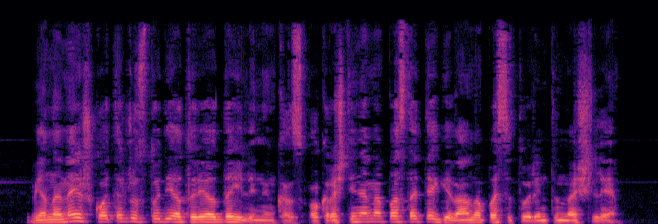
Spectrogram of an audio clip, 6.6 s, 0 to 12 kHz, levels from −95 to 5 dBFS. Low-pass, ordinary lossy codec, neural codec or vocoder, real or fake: 10.8 kHz; AAC, 48 kbps; none; real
